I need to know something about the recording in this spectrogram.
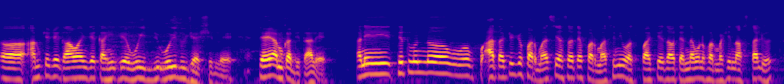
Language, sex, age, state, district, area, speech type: Goan Konkani, male, 60+, Goa, Salcete, rural, spontaneous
